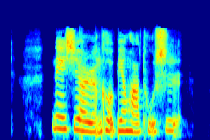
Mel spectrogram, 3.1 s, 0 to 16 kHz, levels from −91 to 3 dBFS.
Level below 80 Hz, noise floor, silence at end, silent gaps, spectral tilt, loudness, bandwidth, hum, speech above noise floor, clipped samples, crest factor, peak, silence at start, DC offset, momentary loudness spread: -54 dBFS; -52 dBFS; 0.45 s; none; -2.5 dB/octave; -17 LUFS; 7.8 kHz; none; 35 dB; under 0.1%; 14 dB; -4 dBFS; 0.8 s; under 0.1%; 8 LU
